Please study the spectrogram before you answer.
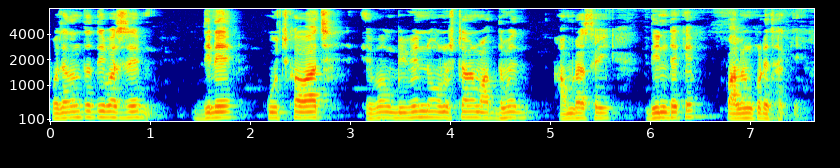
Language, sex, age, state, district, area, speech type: Bengali, male, 45-60, West Bengal, Howrah, urban, spontaneous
